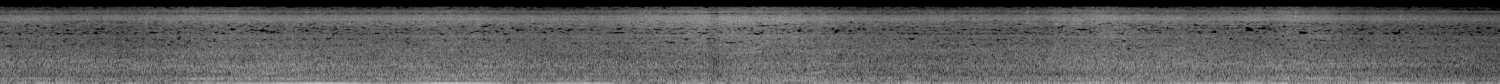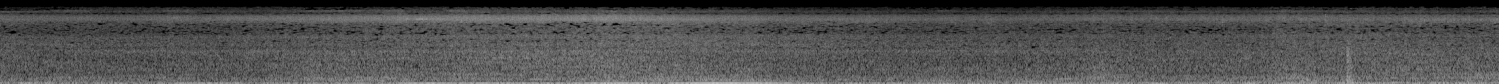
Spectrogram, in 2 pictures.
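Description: Cars driving by on wet asphalt, their tyres hissing on the rain-soaked road, over a steady hiss. The tyre noise swells and fades a few times as cars pass.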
